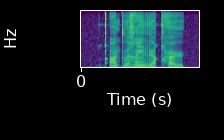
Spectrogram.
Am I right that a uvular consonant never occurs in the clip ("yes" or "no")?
no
